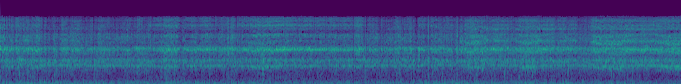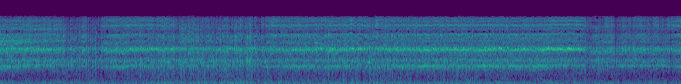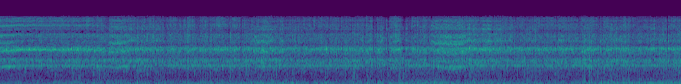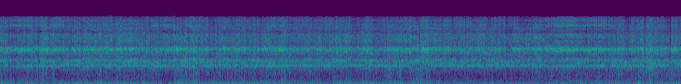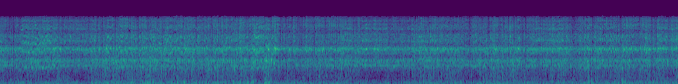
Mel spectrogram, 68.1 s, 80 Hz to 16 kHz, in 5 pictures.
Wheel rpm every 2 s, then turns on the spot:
230, 230, 230, 230, 230, 230, 220, 230, 230, 230, 210, 210, 220, 230, 230, 230, 230, 230, 230, 230, 230, 230, 240, 230, 230, 230, 230, 230, 230, 230, 240, 230, 230, 230.
none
